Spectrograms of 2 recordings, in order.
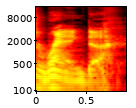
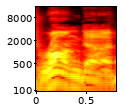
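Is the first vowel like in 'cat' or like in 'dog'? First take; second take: cat; dog. First: The first vowel sounds like the a in cat. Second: The first vowel sounds like the o in dog. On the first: The speaker calls it wrong. "I thought it was Rangda" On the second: The speaker calls it right. "it would have been spelled with an O"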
